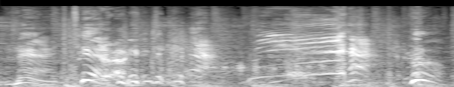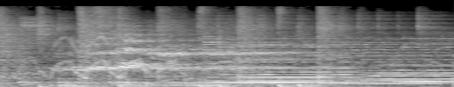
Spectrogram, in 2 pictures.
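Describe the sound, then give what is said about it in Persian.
Loud tires squeal and skid in repeated high-pitched bursts as a car brakes hard, with engine noise and a sustained screech that settles into a steady rumbling drone. “این وسیله رو متوقف کن جاکر.”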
